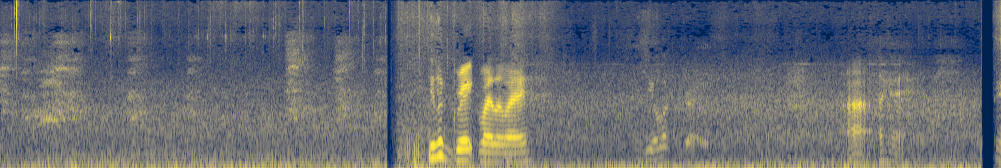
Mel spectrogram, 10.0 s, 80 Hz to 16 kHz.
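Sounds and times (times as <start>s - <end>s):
crows cawing: 0.0s - 4.0s, 9.1s - 9.8s.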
